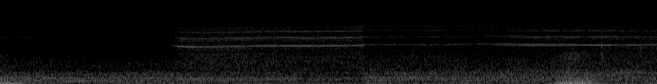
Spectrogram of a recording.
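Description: Inside the cabin of a Dassault Mercure 100 jet airliner in Air Inter livery during descent, in a flight simulator. A steady, muffled engine roar with a faint whining tone fills the space continuously, and a brief thump comes near the end.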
